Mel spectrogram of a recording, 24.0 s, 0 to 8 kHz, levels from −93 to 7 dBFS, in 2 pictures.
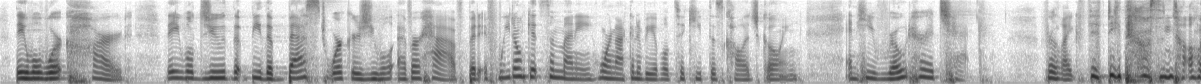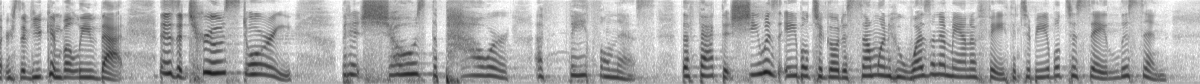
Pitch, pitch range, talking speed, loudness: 250 Hz, 210-300 Hz, 205 wpm, -21 LUFS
